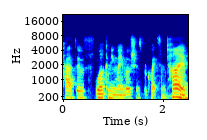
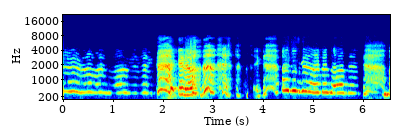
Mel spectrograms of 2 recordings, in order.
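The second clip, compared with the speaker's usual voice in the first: much higher, teary half-laughing whine; a hammed-up cry while laughing at herself; mock teary crying; 13 semitones higher than usual. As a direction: play up a weepy breakdown with laughter. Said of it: "I'm just like".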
